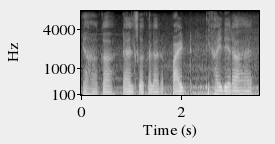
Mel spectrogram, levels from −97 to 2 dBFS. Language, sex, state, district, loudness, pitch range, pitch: Hindi, male, Jharkhand, Ranchi, -18 LUFS, 105-120 Hz, 110 Hz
